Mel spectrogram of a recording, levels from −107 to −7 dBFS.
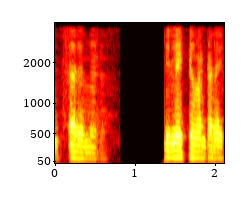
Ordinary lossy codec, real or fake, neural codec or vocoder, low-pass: none; fake; codec, 44.1 kHz, 3.4 kbps, Pupu-Codec; 3.6 kHz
